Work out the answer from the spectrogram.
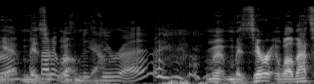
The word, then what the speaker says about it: Missouri: Missouri? Missouri? Missouri? Yeah, I thought it was Missouri.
